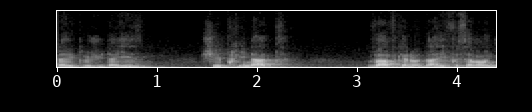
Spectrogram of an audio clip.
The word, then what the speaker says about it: Vav: Et le Vav lui-même, écoutez bien, on ne peut pas le prononcer sans un autre Vav. Si je veux dire Vav maintenant, j'ai dit 2 fois V.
